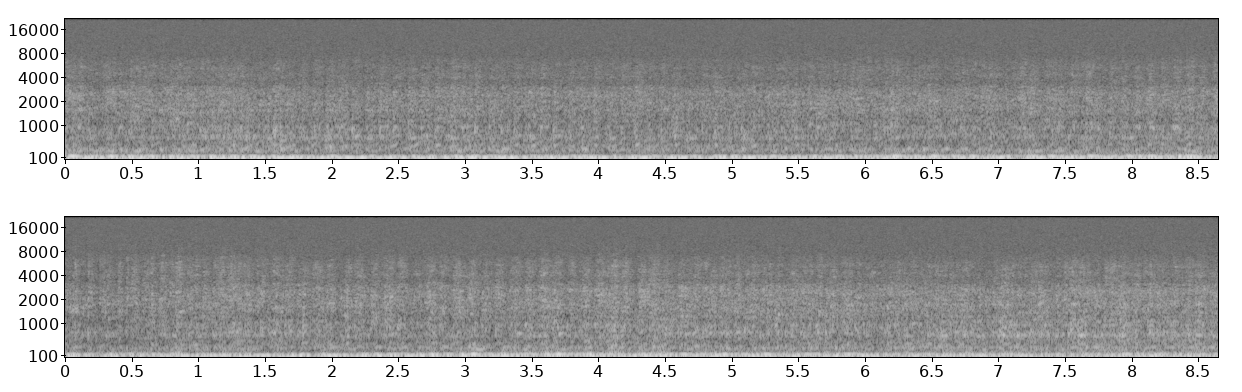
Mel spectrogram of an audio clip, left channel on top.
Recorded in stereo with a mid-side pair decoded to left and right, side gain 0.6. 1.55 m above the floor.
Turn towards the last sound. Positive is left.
No sound to turn to.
